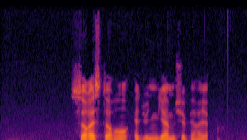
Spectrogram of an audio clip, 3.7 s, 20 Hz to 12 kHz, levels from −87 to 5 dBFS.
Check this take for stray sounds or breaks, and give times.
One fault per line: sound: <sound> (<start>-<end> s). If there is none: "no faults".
sound: dropout (3.1-3.2 s)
